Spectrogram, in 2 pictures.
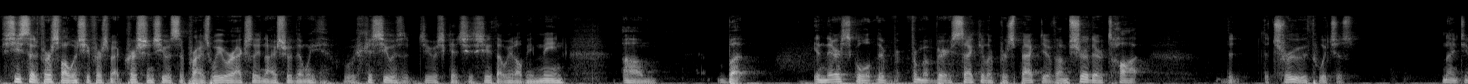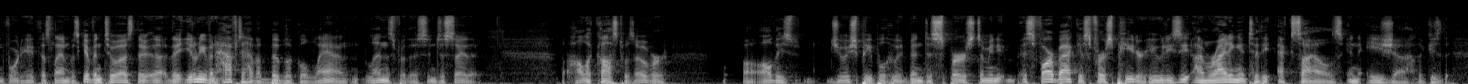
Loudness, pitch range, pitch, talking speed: -24 LUFS, 80-100 Hz, 90 Hz, 225 wpm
